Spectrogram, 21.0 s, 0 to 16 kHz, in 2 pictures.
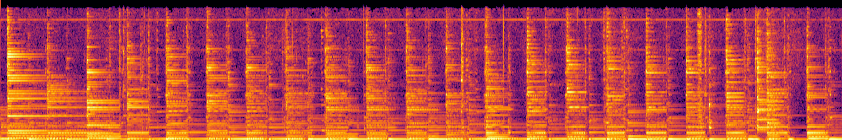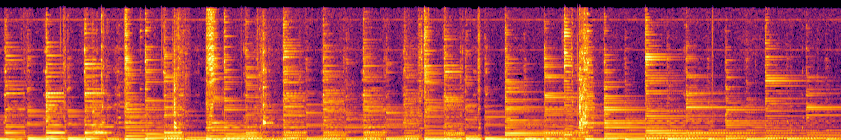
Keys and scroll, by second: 0.3 super+Left, 0.4 shift+super+Right.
